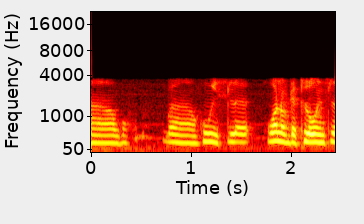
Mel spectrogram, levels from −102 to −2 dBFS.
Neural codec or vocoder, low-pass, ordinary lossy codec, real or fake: vocoder, 22.05 kHz, 80 mel bands, Vocos; 3.6 kHz; none; fake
